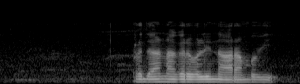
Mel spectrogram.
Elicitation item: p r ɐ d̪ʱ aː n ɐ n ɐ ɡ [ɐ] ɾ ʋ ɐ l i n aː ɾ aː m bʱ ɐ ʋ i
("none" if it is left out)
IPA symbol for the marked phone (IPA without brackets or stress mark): ɐ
